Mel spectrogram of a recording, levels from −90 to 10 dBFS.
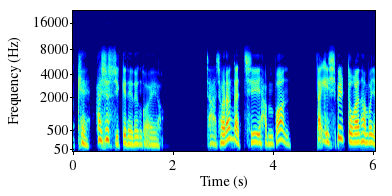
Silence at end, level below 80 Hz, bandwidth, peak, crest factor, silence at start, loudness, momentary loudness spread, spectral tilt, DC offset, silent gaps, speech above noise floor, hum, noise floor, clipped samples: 0 s; -78 dBFS; 8.2 kHz; -2 dBFS; 20 dB; 0.1 s; -21 LUFS; 15 LU; -5.5 dB/octave; under 0.1%; 1.91-2.53 s, 4.48-4.83 s; over 69 dB; none; under -90 dBFS; under 0.1%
